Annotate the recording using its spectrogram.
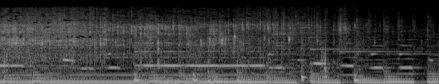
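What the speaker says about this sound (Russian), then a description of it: "следующие заготовочки отправляются на нашу сковороду" Pirozhki sizzle and fry in oil in a pan, a steady close crackle with a few soft clinks and shifting sounds, no voices.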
